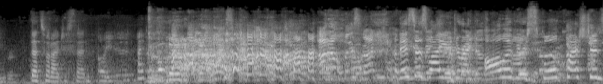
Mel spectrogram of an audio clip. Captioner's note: laughs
